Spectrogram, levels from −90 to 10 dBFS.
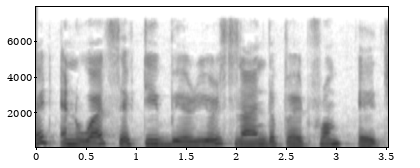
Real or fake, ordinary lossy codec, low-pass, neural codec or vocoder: real; MP3, 64 kbps; 7.2 kHz; none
